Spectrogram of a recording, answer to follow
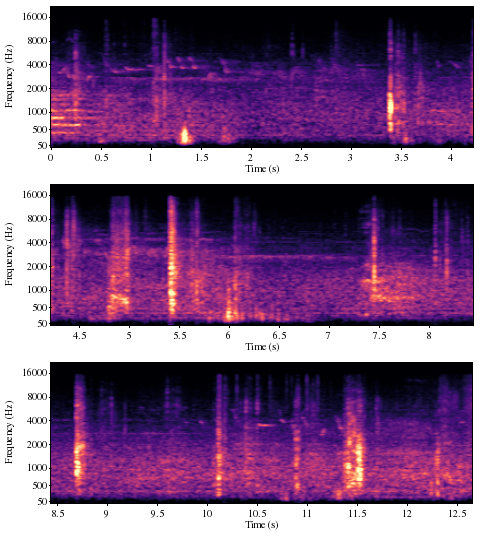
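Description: Footsteps and small knocks at irregular intervals, a second or more apart, over quiet outdoor background.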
